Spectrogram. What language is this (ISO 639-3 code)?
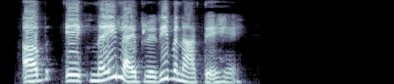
hin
